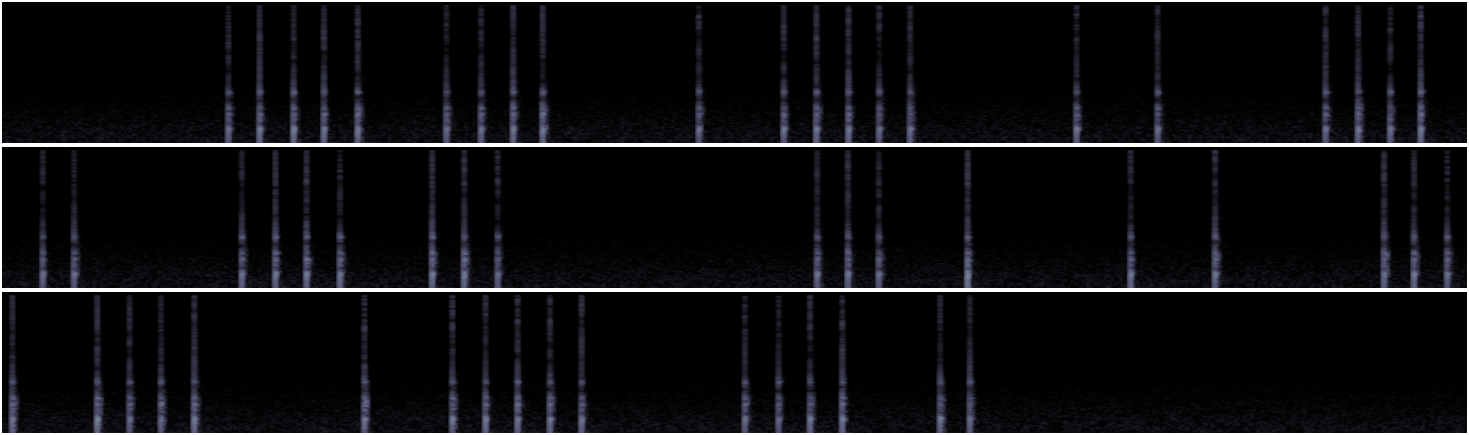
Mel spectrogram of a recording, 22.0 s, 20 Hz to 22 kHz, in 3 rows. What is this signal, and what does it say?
Tap code, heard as taps on a table, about 6 knocks a second. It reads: YEARS LATER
